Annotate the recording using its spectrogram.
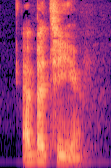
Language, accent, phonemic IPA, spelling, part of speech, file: French, Canada, /a.ba.tiʁ/, abattirent, verb, LL-Q150 (fra)-abattirent.wav
- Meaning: third-person plural past historic of abattre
